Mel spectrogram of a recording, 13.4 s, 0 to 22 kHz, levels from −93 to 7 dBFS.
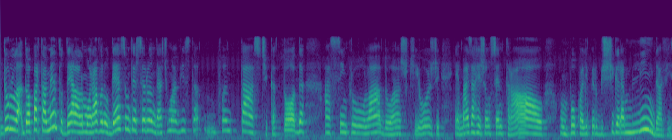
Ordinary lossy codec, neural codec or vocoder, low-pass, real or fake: none; none; 7.2 kHz; real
